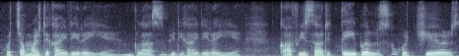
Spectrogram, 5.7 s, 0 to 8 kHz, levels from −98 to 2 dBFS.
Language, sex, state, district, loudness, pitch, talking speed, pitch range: Hindi, female, Arunachal Pradesh, Lower Dibang Valley, -18 LUFS, 190 Hz, 190 wpm, 180-195 Hz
